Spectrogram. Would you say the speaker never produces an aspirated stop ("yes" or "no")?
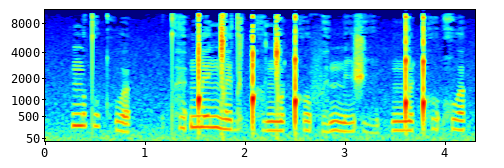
no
